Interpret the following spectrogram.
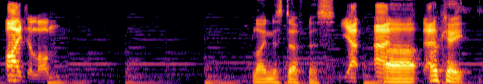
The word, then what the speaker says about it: Eidolon: I'm going to instead cast at 3rd level blindness, deafness, on the Ilia. I'm pronouncing it wrong. This thing. Eidolon. Eidolon.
